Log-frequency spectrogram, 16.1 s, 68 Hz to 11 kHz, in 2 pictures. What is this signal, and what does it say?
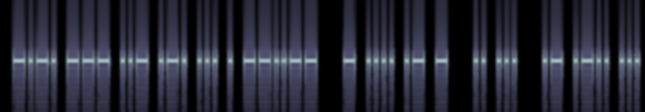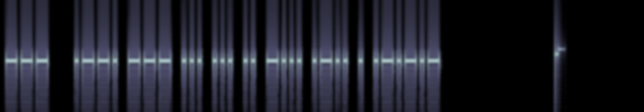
Morse code, heard as a keyed tone, about 25 wpm, 700 Hz. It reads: COURSE, THAT IS ALSO POSSIBLE.
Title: Sentences from Top 1000 Words - Review Part 1 - 25wpm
